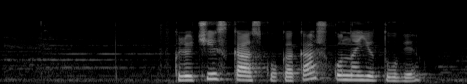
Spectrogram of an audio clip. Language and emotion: Russian, neutral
